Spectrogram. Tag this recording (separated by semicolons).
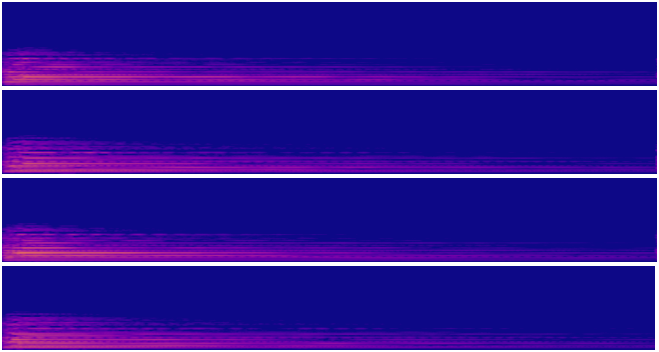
eerie; hip-hop; progression; serious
